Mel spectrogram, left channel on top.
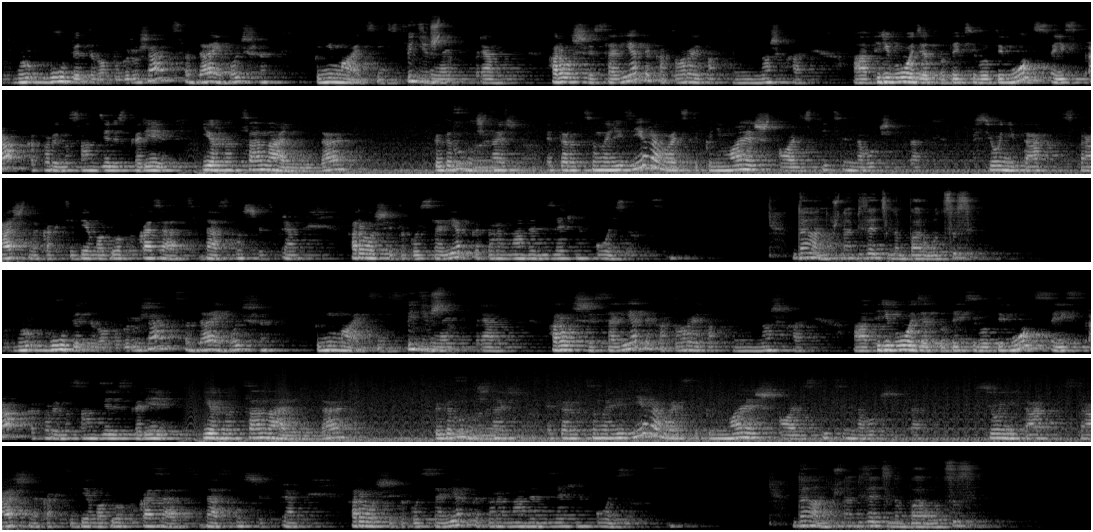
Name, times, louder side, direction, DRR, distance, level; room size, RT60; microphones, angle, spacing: voice 1, 0.0-2.7 3.1-5.0 5.5-8.2 8.5-12.6 12.9-14.4 15.2-16.0 16.3-20.1 20.6-21.4 21.7-28.1 28.4-28.5, left 1 dB, 70° left, 1 dB, 1.6 m, -26 dB
voice 2, 4.0-4.5 15.3-16.4 29.4-31.5, left 1 dB, 50° left, 1 dB, 3.1 m, -31 dB
sound 1, 12.6-22.0, right 1 dB, 45° right, 1.2 m, -40 dB
18.5 x 7.4 x 7.5 m, 0.99 s
head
